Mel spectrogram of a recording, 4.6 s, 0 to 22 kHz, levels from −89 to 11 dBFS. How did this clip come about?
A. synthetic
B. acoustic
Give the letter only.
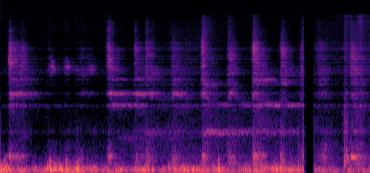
A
